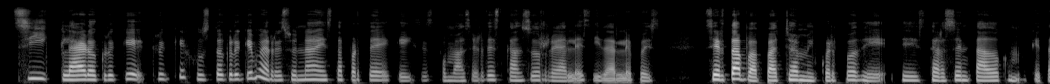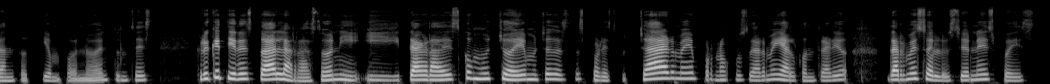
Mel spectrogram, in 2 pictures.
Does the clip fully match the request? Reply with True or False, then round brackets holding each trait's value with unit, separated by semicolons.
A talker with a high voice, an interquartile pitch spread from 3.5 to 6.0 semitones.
True (205 Hz; 4.0 semitones)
